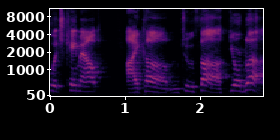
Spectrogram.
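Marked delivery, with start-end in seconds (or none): 1.0-2.9 put-on lisping voice, lower and quieter. Recounting a bit where he did Dracula with a lisp: Dracula voice with a lisp. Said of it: "decided to do Dracula with a lisp".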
